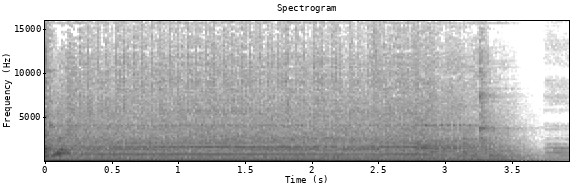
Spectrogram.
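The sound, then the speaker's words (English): A vehicle's engine hums steadily as it drives forward into a service elevator, a loud, even drone with a thin tonal whine, fading toward the end before cutting off. “Move the vehicle forward into the service elevator.”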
